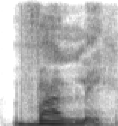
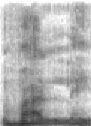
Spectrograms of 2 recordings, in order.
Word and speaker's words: vale: When you say hola, if you want to respond, I'm okay, you can say vale. Vale. Yes, vale, not val. Vale. So it's Spanish. So the V will be pronounced V.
